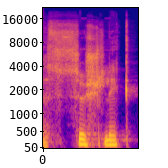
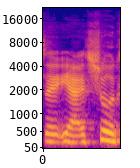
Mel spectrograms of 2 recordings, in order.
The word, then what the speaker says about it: Schulich: LinkedIn, you went to the Sushlik Business School. Is that right? I've pronounced that terribly, haven't I? It's Schulich School of Business.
